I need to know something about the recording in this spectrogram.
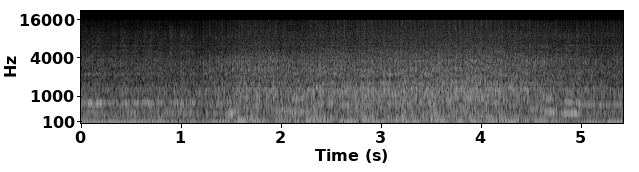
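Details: Peugeot 205 at idle after belt-noise checking with soapy water: engine ticks over evenly with the cooling fan whooshing, no leaks or misses. Sounds healthy.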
